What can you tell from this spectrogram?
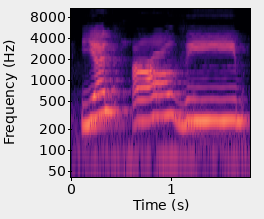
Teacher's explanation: आइन जो यहाँ पे है आइन हल्क के दरमियान वाले हिस्से से अदा होगा और इसके ऊपर हरकत है, हम इसको नहीं खींचेंगे।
